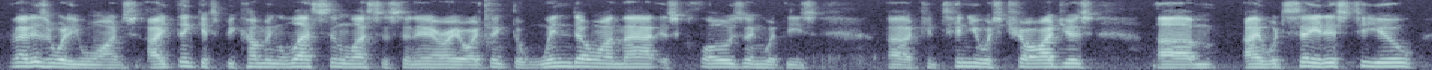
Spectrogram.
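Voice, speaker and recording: A man's voice: medium pitch, steady tone, normal speed, a bit bright, lo-fi sound. A man from Brooklyn with a Brooklyn accent gives blunt, straight-shooting political commentary as an interview guest. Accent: Brooklyn, New York. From Brooklyn, New York.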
